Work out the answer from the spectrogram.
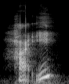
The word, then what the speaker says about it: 喺: This one, hai, is a rising tone. It's the mid-rising tone.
